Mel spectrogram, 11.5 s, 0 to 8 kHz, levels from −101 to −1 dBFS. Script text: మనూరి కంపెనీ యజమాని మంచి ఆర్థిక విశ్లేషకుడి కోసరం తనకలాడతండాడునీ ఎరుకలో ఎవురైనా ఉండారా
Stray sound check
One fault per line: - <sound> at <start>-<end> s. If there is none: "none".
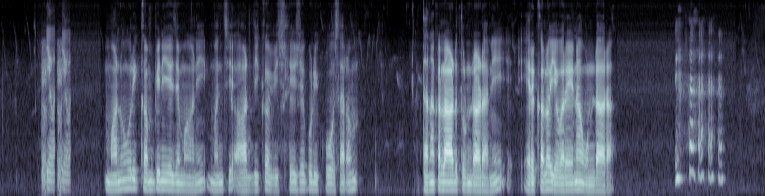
- laugh at 0.6-1.1 s
- laugh at 10.1-10.9 s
